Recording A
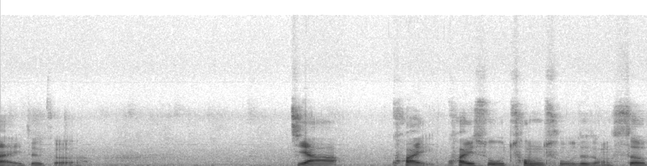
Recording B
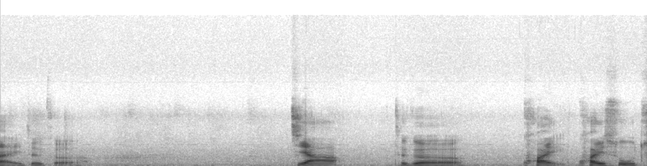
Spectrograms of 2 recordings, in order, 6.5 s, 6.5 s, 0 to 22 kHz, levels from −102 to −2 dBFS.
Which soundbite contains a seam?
A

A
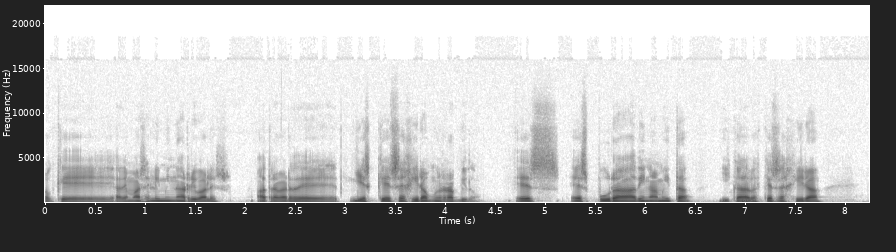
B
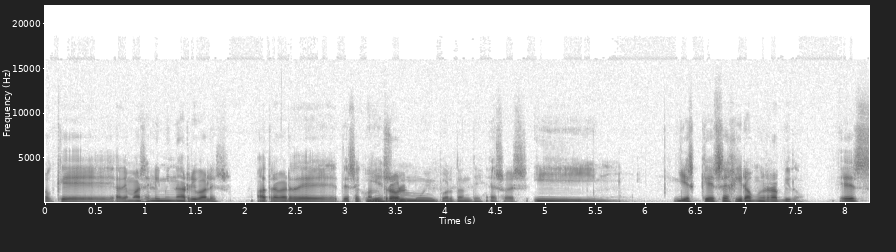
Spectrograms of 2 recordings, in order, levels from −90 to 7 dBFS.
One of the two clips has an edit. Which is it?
A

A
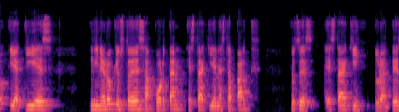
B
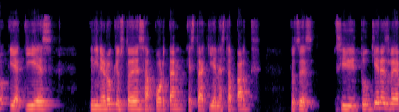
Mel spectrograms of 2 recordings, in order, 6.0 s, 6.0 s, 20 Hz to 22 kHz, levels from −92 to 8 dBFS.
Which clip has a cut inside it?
A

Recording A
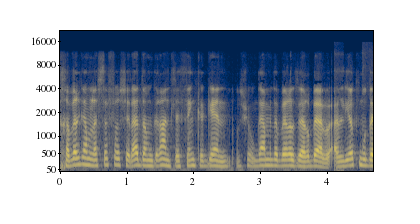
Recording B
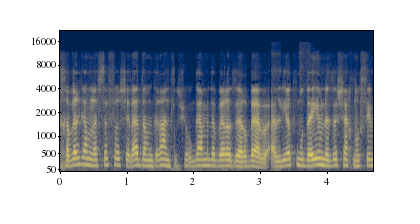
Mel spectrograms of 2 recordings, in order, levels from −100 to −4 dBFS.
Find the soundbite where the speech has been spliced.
B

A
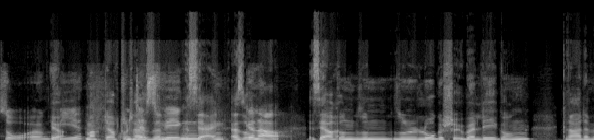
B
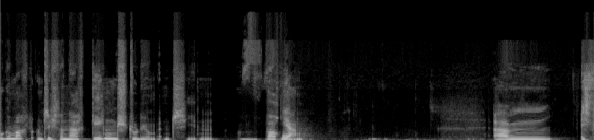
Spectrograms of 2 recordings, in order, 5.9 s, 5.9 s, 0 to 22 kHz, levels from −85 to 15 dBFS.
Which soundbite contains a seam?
A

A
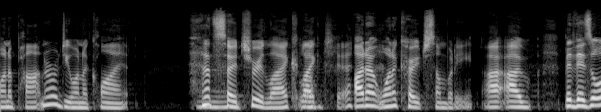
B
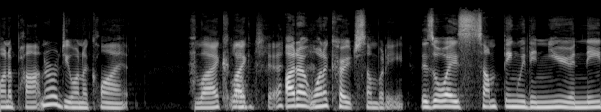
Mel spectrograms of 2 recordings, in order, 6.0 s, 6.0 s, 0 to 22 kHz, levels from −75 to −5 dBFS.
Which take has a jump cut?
B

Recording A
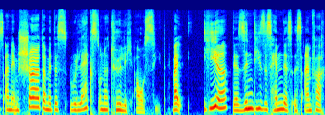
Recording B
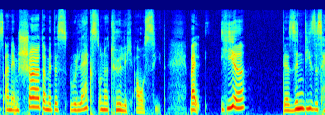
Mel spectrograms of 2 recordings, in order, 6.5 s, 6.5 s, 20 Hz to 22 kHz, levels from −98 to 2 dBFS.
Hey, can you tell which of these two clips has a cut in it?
A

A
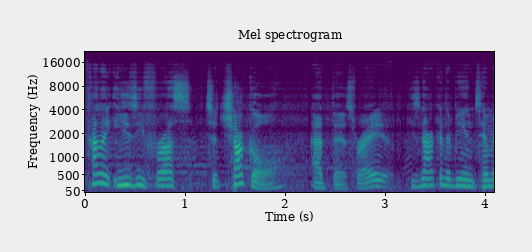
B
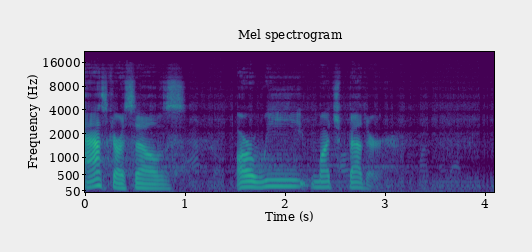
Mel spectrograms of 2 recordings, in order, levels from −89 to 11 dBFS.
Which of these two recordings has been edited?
A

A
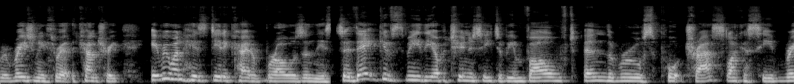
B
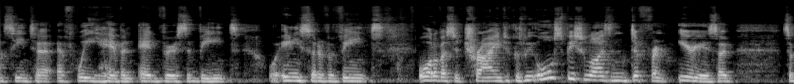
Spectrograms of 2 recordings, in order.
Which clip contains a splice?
A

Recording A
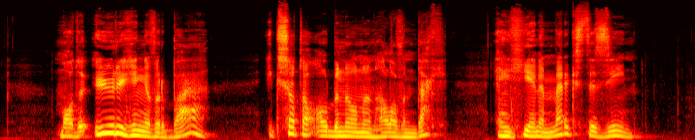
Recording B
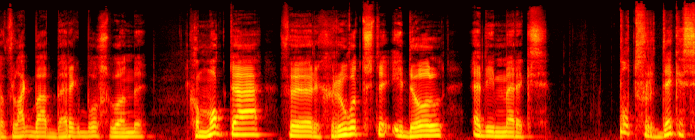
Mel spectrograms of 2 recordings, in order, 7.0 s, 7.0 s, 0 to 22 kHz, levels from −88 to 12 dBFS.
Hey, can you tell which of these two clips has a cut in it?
B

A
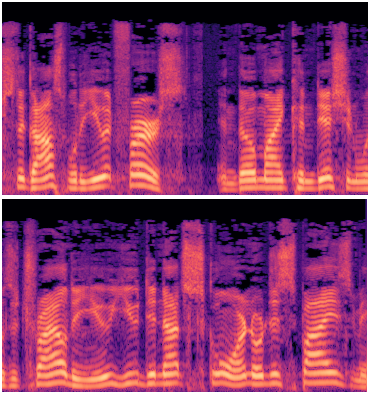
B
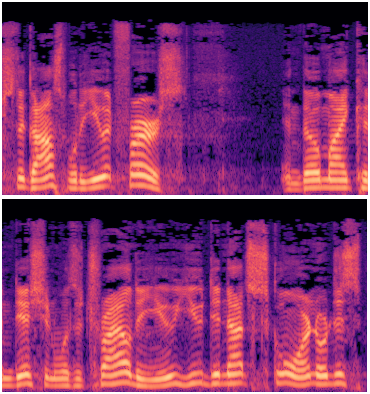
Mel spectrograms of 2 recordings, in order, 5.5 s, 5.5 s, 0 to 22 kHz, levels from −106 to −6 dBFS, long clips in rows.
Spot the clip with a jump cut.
A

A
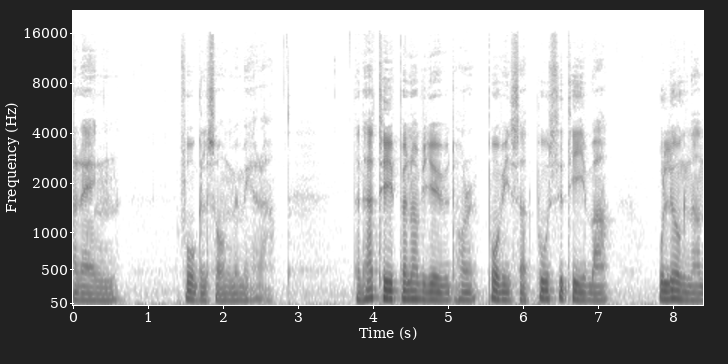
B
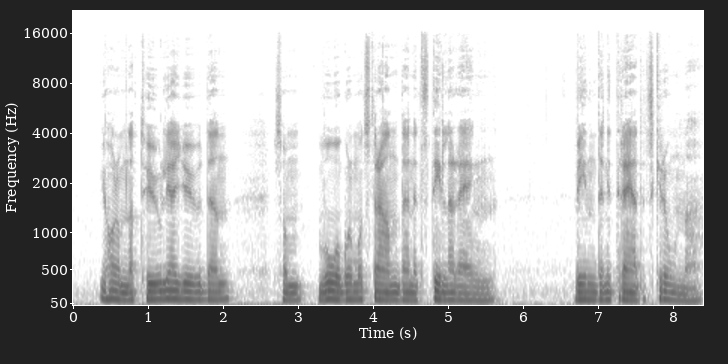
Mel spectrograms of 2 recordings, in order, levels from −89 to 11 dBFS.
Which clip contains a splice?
A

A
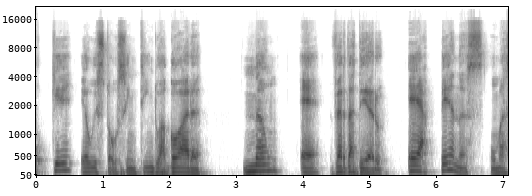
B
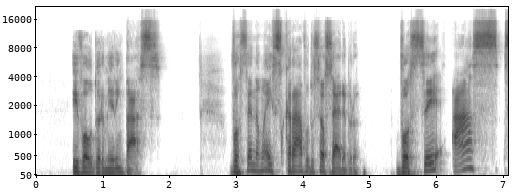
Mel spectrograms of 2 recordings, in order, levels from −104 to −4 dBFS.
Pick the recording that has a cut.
B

